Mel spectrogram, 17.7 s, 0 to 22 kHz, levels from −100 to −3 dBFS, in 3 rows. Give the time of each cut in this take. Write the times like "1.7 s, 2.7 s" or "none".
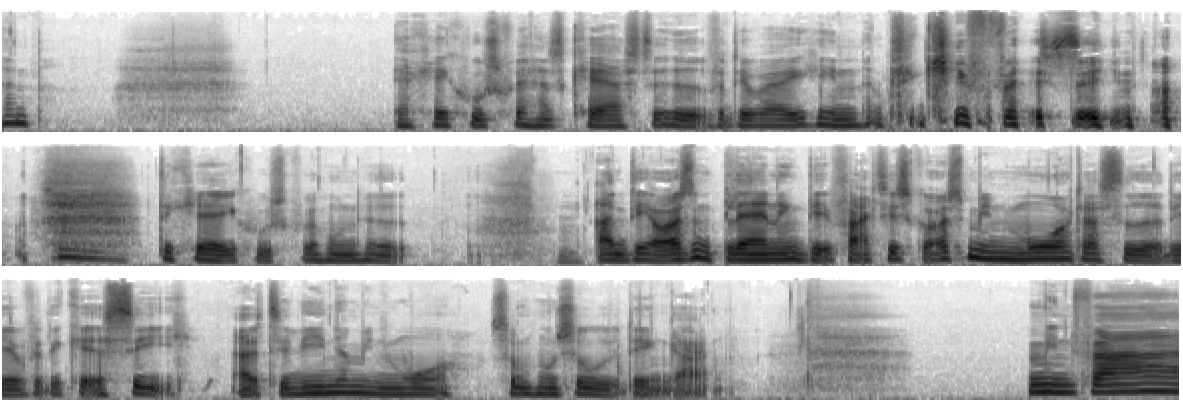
none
